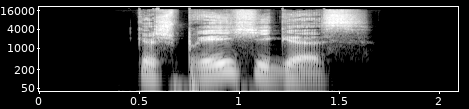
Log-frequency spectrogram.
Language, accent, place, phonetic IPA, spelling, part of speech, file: German, Germany, Berlin, [ɡəˈʃpʁɛːçɪɡəs], gesprächiges, adjective, De-gesprächiges.ogg
- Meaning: strong/mixed nominative/accusative neuter singular of gesprächig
